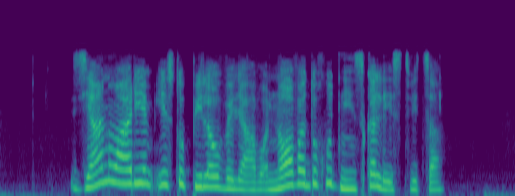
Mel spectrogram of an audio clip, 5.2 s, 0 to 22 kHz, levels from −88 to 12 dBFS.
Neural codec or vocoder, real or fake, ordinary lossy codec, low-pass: codec, 16 kHz, 16 kbps, FreqCodec, smaller model; fake; none; 7.2 kHz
